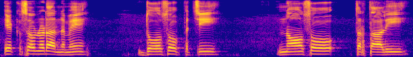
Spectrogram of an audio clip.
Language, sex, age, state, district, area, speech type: Punjabi, male, 45-60, Punjab, Bathinda, rural, spontaneous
